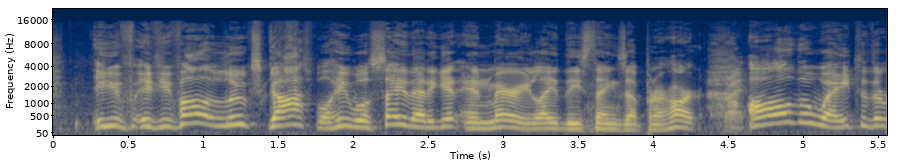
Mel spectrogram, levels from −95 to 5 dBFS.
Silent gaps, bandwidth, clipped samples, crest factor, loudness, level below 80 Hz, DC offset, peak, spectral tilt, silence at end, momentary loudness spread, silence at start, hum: none; 15.5 kHz; under 0.1%; 18 dB; -17 LUFS; -58 dBFS; under 0.1%; 0 dBFS; -5 dB/octave; 0 s; 5 LU; 0 s; none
